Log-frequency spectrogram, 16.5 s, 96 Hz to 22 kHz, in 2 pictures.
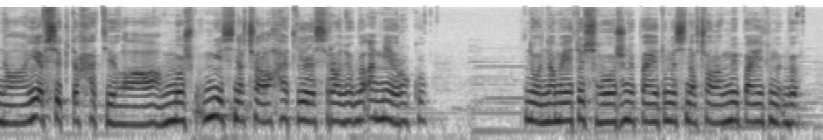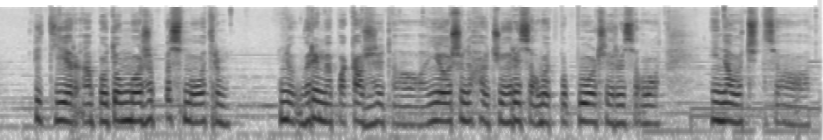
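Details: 23-year-old woman diagnosed with grade 3 hearing loss in infancy, cochlear implant at age 7, speech learned with a speech therapist afterwards; speech of a prelingually deaf cochlear implant user.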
